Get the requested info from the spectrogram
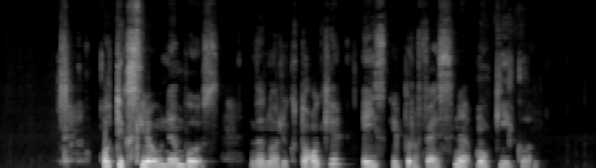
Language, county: Lithuanian, Vilnius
